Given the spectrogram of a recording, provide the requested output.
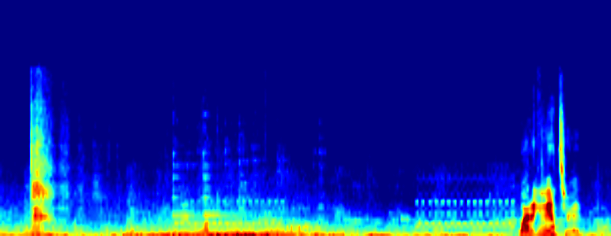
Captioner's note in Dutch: telefoon gaat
